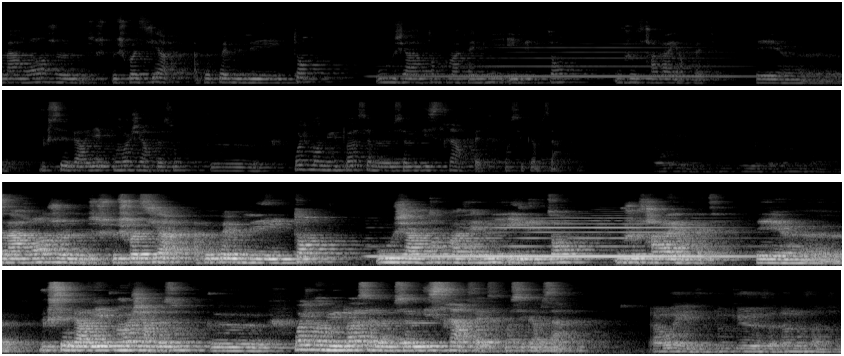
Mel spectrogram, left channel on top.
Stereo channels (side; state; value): left; quieter; 29.8 dB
